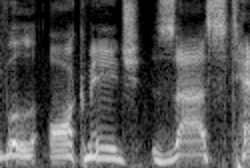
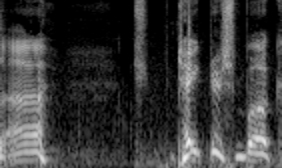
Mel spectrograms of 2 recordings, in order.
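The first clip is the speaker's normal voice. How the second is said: put-on drawn-out old mage voice; 4 semitones higher than usual. Voicing the old mage speaking to adventurers: Delphin voice. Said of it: "and he says".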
